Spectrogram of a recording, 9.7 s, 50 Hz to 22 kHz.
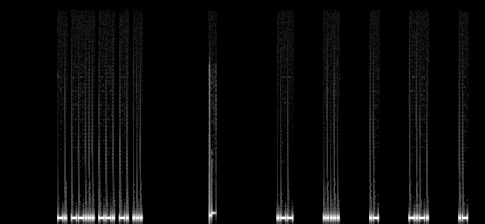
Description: Morse code, heard as a keyed tone, about 36 wpm, spaced as for 18 wpm, 700 Hz. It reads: N7GNS W5ACA
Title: USA Call Signs - 6x Character Spacing - 35wpm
